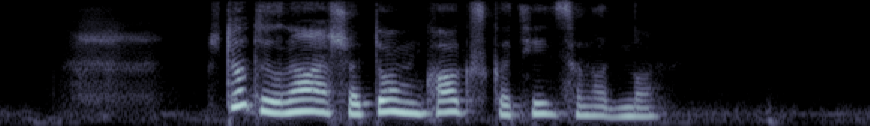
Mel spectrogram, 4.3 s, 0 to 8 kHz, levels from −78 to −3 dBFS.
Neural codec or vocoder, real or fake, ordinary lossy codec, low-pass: codec, 16 kHz, 1 kbps, FreqCodec, larger model; fake; none; none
